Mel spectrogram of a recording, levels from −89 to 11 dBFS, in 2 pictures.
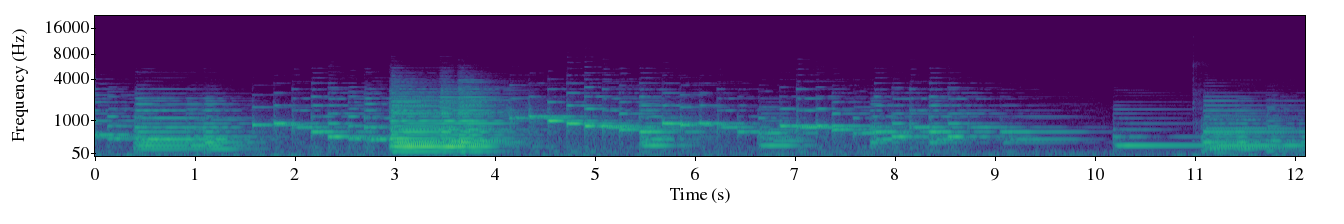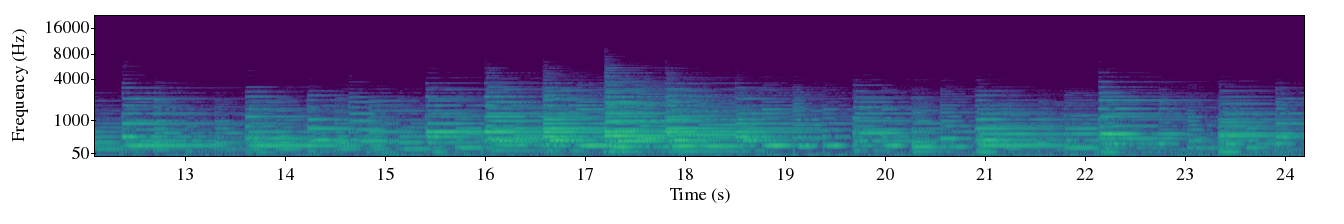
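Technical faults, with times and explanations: No technical faults can be heard in this music.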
